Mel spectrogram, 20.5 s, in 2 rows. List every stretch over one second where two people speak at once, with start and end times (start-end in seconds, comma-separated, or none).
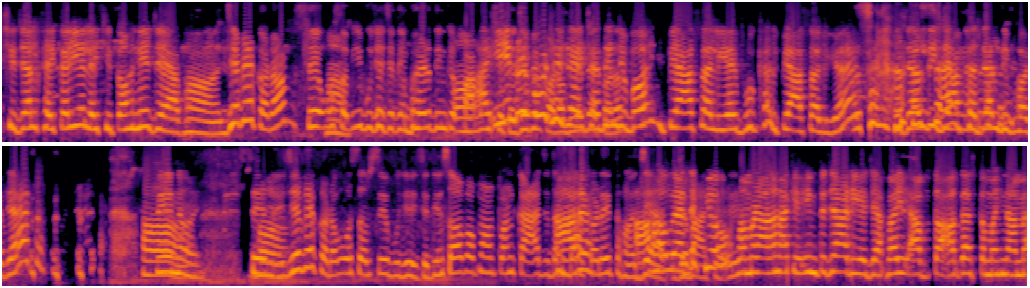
4.5-6.2, 15.8-17.6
